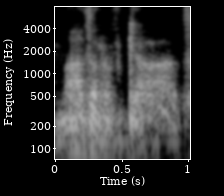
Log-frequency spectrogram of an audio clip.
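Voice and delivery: hushed, secretive echo of the line; whispered. Retold or imitated. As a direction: whisper the catchphrase under the breath.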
